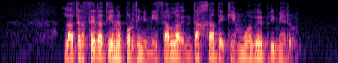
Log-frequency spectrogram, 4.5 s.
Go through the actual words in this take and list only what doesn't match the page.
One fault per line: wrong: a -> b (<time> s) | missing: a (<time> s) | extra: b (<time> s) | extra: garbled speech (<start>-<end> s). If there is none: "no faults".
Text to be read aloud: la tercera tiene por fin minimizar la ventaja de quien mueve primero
missing: fin (1.8 s)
